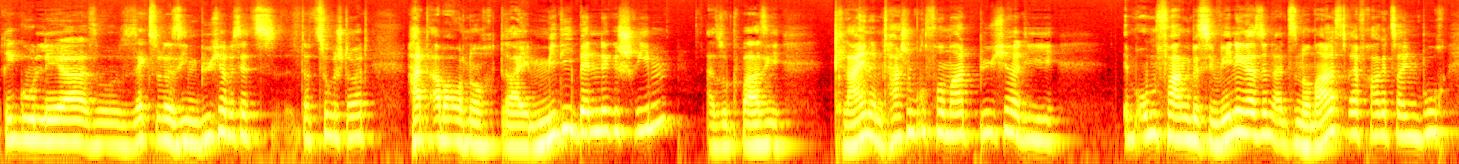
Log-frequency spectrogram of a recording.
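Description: A man's voice: fairly high pitch, normal speed, a little mellow. A man hosting a podcast in speech, chatting casually about radio plays in a teasing, nitpicking way. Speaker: podcast host.

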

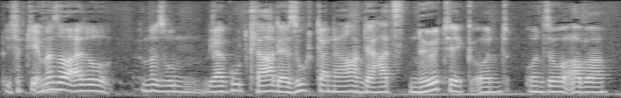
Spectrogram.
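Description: A man's voice: mid-range voice, flat delivery, normal speed, a little mellow. A man co-hosting a fan podcast, chatting casually in speech about an audio drama.

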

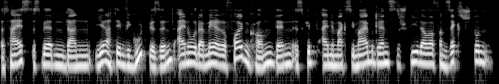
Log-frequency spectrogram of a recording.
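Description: A young man co-hosting a casual podcast, calmly and methodically explaining a game format. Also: medium pitch, moderate pace, hardly any pauses, no room sound, clean studio sound. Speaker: podcast co-host.

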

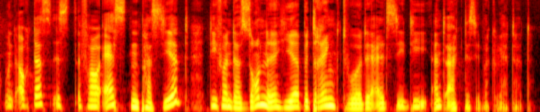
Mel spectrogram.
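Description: A woman's voice: on the low side, unhurried, a little mellow, no room sound, studio quality. A woman talking thoughtfully about a Bible story, recounting an anecdote and reflecting on it in a conversational discussion. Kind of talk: conversational religious podcast discussion.

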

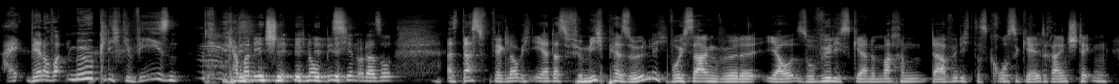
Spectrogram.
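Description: A man's voice: on the high side, a little fast, slightly rough. A man speaking casually as a podcast guest who makes audio dramas.

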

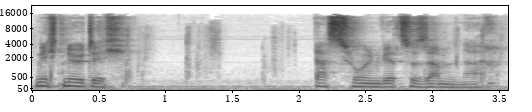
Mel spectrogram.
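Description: A man's voice: medium pitch, a little slow, lightly acted. Echoing, level-headed professor, acted by a man. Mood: tense, dry. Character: level-headed male professor exploring an alien mystery. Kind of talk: German hobby science-fiction audio drama acting. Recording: echoey hall reverb with noise.

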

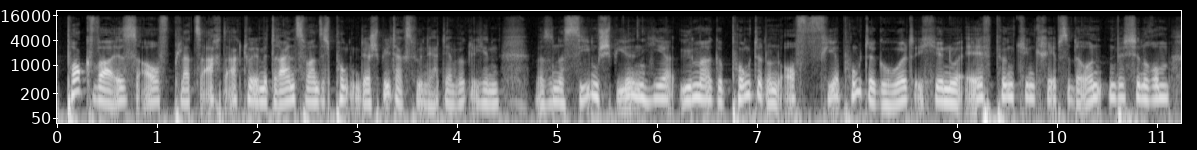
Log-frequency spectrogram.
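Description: A man's voice: mid-range voice, a little fast, vocal fry, mellow, breathy edge, dry recording, studio quality. A man hosting a football podcast, talking casually and informally in a chatty way. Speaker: podcast host.

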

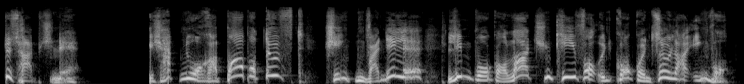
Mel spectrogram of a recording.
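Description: A man's voice: very high voice, huge pitch swings, normal speed, fairly bright tone, slightly rough, dry recording, studio quality, pitched above the performer's own voice, heavily acted. A man voicing a grumpy, crafty evil male dwarf in a comic fairy tale, grumbling and sly.

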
